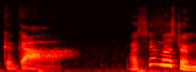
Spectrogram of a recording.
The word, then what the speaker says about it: Gaga: That's exactly how you pronounce it. Gaga.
